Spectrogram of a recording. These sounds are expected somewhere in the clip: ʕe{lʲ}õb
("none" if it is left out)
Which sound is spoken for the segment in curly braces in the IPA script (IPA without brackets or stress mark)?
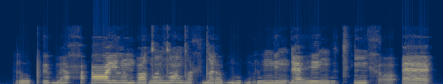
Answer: l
